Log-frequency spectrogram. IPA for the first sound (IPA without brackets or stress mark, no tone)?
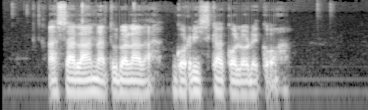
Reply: a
